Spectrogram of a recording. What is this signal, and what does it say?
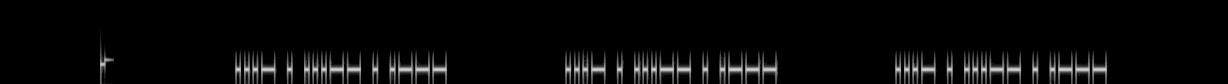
Morse code, heard as a keyed tone, about 28 wpm, 700 Hz. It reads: VE3EJ VE3EJ VE3EJ
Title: Call Signs Repeated 2x - 28wpm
